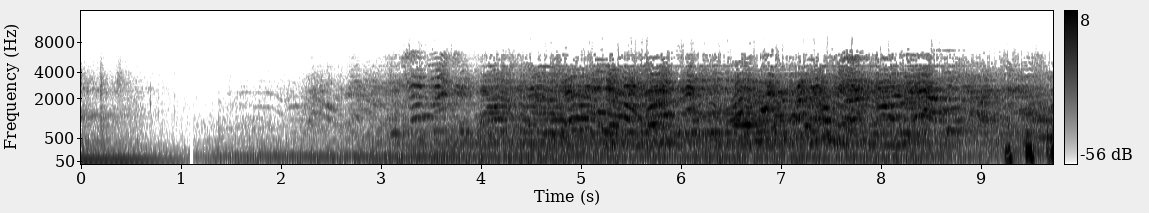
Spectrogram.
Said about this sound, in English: The shouting and laughter of children coming home from school is most enjoyable, even though mother and dad pay taxes to hire teachers to pour education into the play-filled heads.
